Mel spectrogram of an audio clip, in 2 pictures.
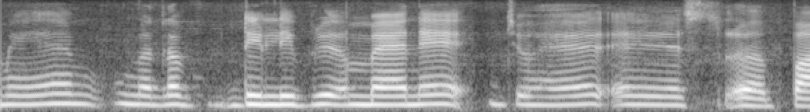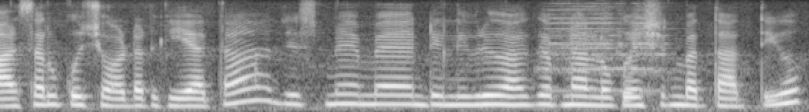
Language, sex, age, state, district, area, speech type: Hindi, female, 18-30, Uttar Pradesh, Sonbhadra, rural, spontaneous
